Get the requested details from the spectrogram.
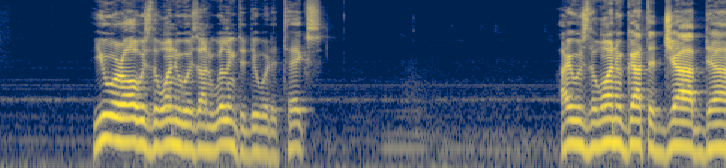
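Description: A man with a deep voice speaks slowly and menacingly nearby.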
